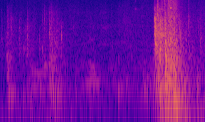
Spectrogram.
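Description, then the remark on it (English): Soft voices murmur briefly, then a man bursts confidently through doors with a sudden loud bang and a rushing whoosh that lingers for about half a second. “Billy bursts through the doors with confidence.”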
